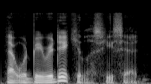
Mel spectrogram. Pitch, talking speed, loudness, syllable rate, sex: 100 Hz, 235 wpm, -18 LUFS, 6.5 syllables/s, male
